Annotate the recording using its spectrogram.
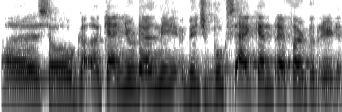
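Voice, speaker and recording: This man speaks with an Indian accent. His pace is fairly slow. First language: Marathi. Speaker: English learner, sales professional. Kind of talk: tutoring session. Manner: halting.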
